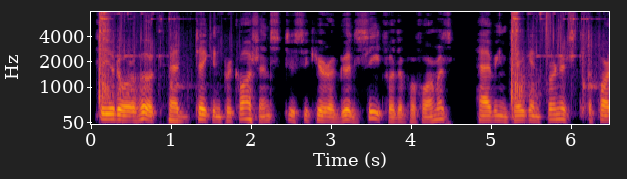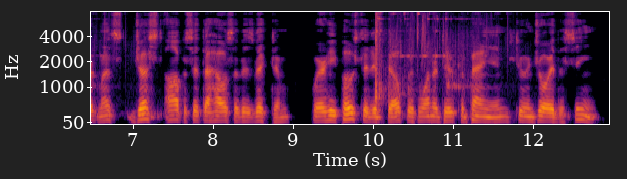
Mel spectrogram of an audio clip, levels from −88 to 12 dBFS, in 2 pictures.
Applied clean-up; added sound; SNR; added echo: neural mask model RNNoise.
